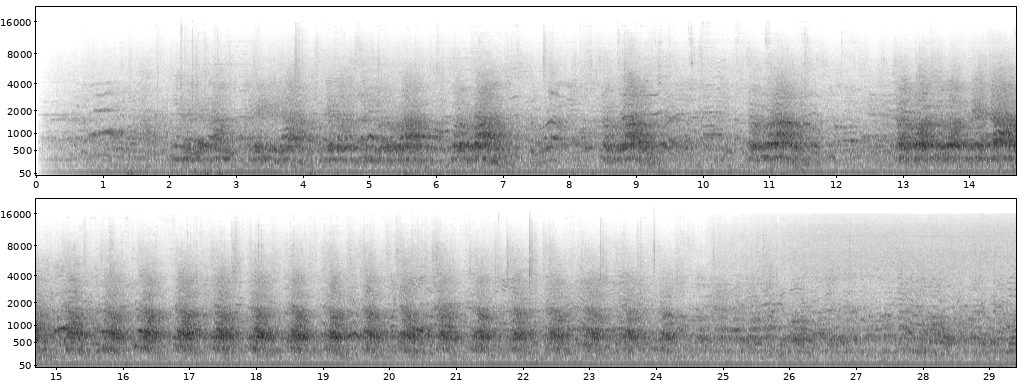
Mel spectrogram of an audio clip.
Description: Silent Disco Crowd, Large festival tent crowd, Chanting; Chanting whilst listening to DJs on headphones; Tom Hutchings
